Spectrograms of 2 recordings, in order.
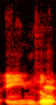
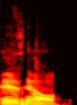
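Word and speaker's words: Ángel: That Angel with Angel. Go Angel. – That soft G, man.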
